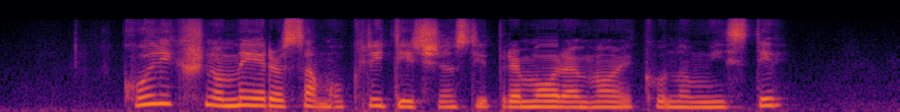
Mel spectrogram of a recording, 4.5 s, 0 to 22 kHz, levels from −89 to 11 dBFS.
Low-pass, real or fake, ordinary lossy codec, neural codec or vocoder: 10.8 kHz; fake; none; codec, 16 kHz in and 24 kHz out, 0.6 kbps, FocalCodec, streaming, 4096 codes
